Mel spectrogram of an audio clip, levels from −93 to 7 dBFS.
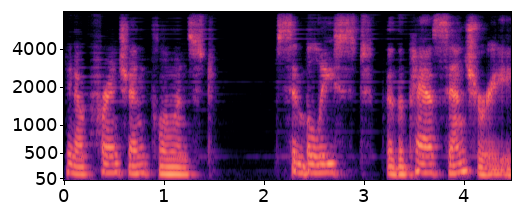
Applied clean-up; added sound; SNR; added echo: neural mask model DeepFilterNet 3.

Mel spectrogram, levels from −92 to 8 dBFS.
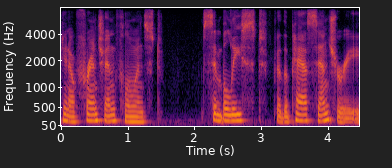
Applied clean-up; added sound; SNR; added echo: none; none; none; none.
